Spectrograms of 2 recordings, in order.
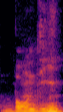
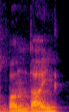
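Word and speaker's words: Bondi: connue c'est bondai Beach que les purs français app appellent pardon bandi mais ça se prononce Bandai pour moi façon sont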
